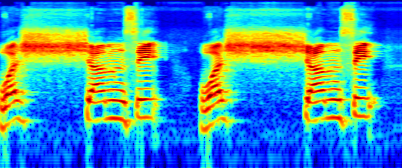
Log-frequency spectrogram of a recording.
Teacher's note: جب ہم شین کو ادا کرتے ہیں تو منہ کے اندر آواز پھیل جاتی ہے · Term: تفشی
